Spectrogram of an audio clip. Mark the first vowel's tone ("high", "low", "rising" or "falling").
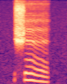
falling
